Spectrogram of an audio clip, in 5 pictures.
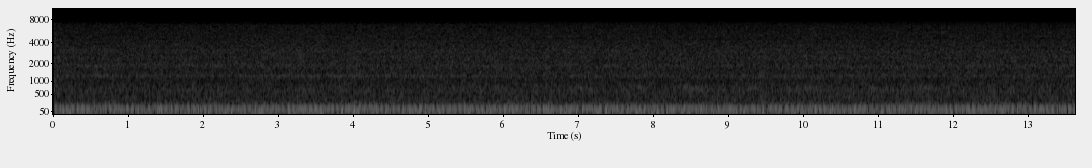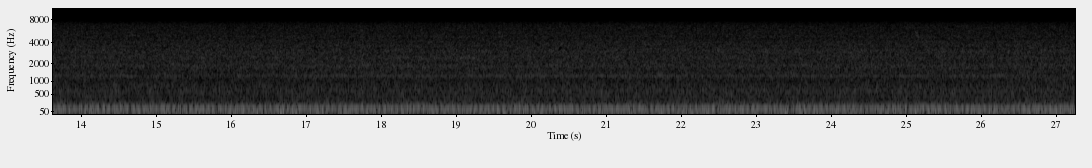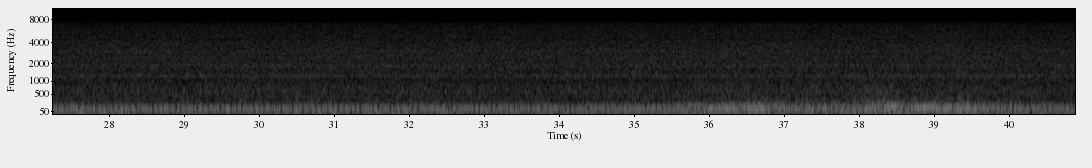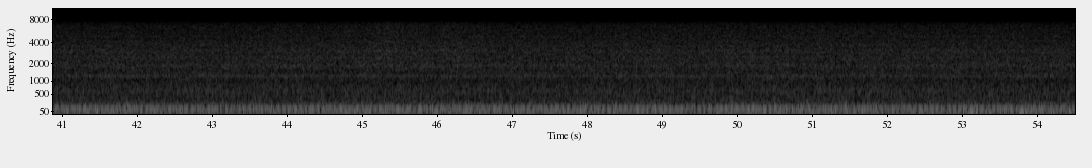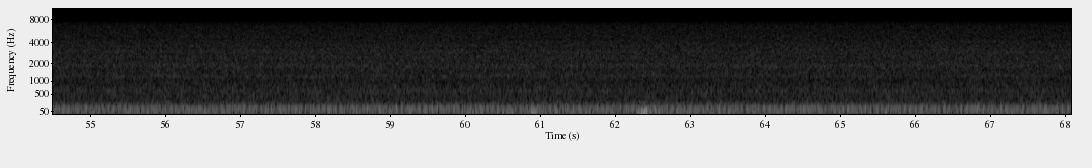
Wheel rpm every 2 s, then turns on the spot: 0, 0, 0, 0, 0, 0, 0, 0, 0, 0, 0, 0, 0, 0, 0, 0, 0, 0, 0, 0, 0, 0, 0, 0, 0, 0, 0, 0, 0, 0, 0, 0, 0, 0.
none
